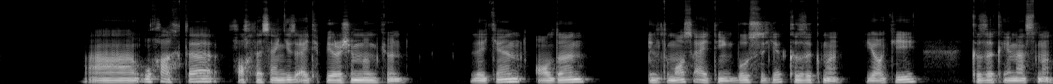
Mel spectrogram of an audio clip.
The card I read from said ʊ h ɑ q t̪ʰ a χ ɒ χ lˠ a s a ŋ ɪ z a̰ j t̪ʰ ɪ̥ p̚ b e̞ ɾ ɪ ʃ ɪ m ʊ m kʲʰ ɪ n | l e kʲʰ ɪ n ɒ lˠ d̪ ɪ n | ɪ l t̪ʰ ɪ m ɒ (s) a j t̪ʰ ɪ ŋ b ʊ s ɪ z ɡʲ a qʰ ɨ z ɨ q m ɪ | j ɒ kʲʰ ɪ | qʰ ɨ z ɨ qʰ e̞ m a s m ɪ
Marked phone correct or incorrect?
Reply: correct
